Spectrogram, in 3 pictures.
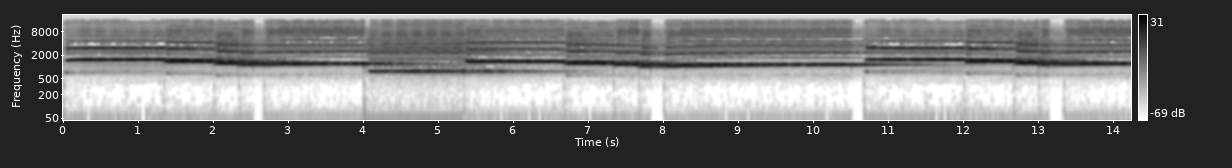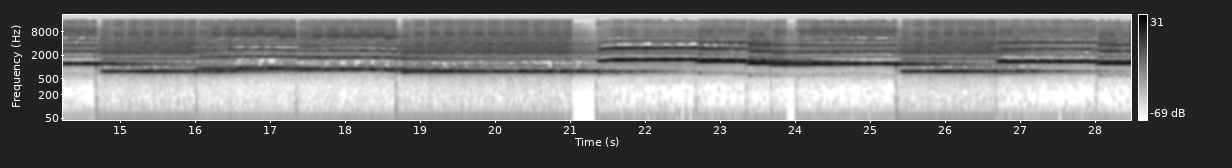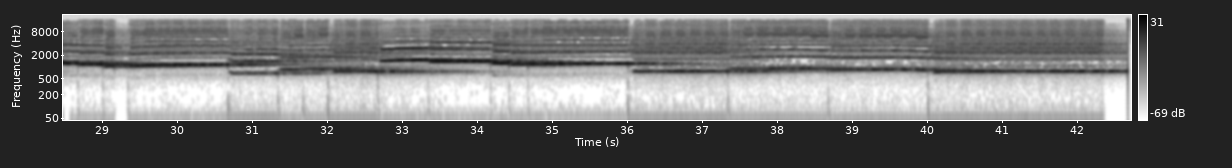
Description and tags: An artificial dizi flute melody made in Logic Pro X. I took inspiration from a piece from an old lost anime with no released soundtrack, as far as I know, and tried to replicate it with some variations, I think I did a pretty good job. 90 bpm.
